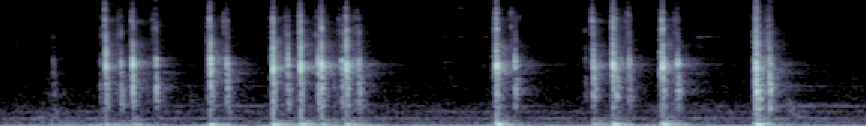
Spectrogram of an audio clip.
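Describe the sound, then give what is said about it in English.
Typing on a computer keyboard: many sharp key clicks arrive in irregular bursts and short clusters, moderately loud and alone, with no talk. “Let's type this up, see what's going on in the Twitter sphere.”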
